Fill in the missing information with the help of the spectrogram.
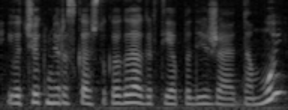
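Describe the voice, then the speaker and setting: A female psychologist appears as a guest in a studio conversation, explaining things calmly as her phrases fade away softly at the end. Her voice sits in the mid range and she talks very fast.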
